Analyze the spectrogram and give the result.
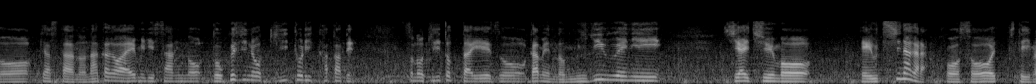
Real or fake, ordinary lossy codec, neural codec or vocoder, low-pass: fake; none; codec, 16 kHz, 8 kbps, FunCodec, trained on Chinese and English, 25 frames a second; none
